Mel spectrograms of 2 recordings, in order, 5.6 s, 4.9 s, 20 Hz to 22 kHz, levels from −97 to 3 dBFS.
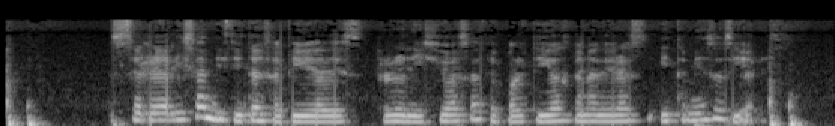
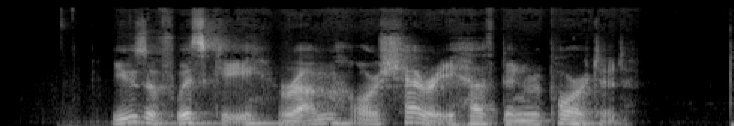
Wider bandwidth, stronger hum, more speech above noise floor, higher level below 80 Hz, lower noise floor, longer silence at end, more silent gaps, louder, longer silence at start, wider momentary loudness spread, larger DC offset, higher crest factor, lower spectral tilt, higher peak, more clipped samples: second, 11.5 kHz vs 16.5 kHz; neither; second, 24 dB vs 51 dB; first, -40 dBFS vs -64 dBFS; second, -49 dBFS vs -83 dBFS; first, 0.2 s vs 0 s; neither; first, -26 LUFS vs -32 LUFS; second, 0.05 s vs 0.75 s; about the same, 8 LU vs 8 LU; neither; second, 16 dB vs 22 dB; first, -6 dB/octave vs -4 dB/octave; about the same, -10 dBFS vs -12 dBFS; neither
